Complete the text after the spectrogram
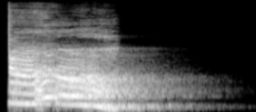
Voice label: Death, Male; Dialog; Warframe; Railjack Crew; Red Veil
